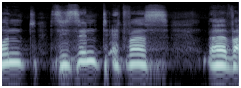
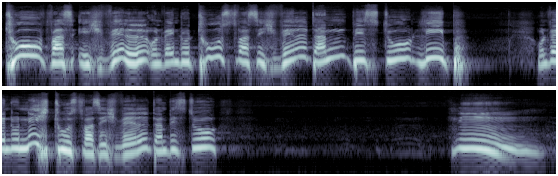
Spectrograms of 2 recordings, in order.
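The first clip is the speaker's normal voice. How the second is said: a hint of a controlling grown-up, higher and louder; mock demanding adult; 5 semitones higher, 4 dB louder than usual. Mocking adults who demand obedience from children, lightly voiced. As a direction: play the bossy adult setting conditions. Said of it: "Und was sie meinen".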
